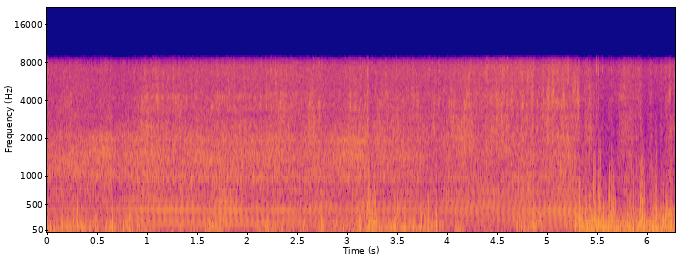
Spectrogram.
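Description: Locomotive air horn sounding one long, steady multi-note chord of about four and a half seconds, then cutting off suddenly near the end. Wind buffets the microphone throughout and grows louder once the horn stops.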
